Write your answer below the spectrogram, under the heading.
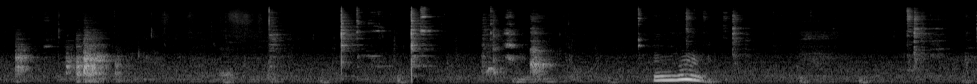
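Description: Cutlery clinking and scraping against plates while eating, a scatter of sharp separate clicks. A short voiced sound, the loudest thing here, comes about seven seconds in.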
